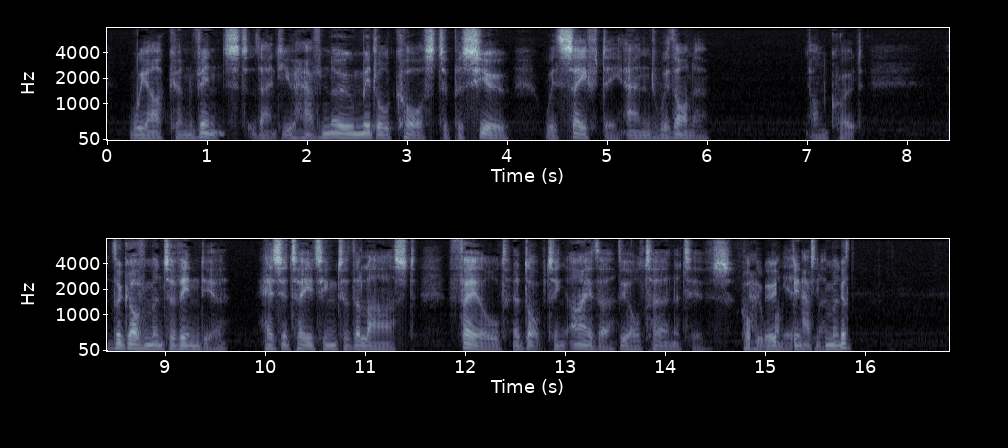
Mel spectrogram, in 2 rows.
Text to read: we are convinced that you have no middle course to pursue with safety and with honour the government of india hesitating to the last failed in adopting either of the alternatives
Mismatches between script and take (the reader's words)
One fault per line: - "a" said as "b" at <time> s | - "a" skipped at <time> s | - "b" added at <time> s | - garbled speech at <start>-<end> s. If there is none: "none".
- "in" skipped at 12.5 s
- "of" skipped at 13.5 s
- garbled speech at 14.8-15.9 s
